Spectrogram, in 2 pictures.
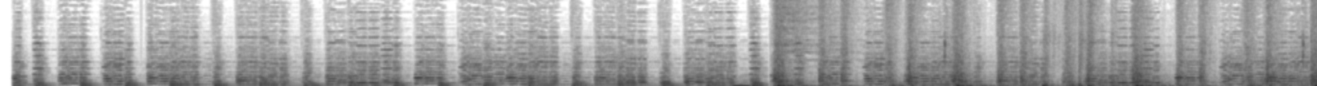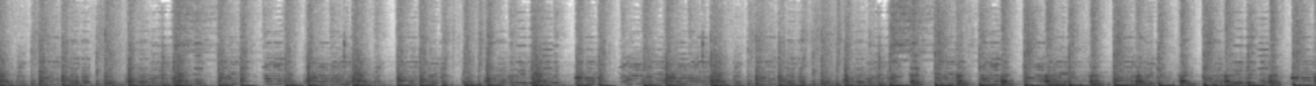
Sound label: Romanian Etno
